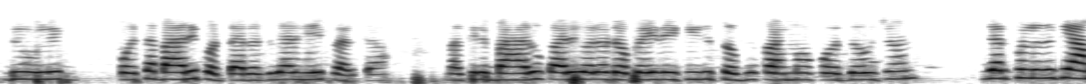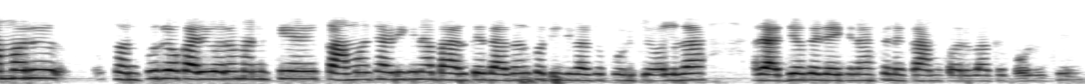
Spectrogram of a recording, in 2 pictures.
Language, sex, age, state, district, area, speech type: Odia, female, 30-45, Odisha, Subarnapur, urban, conversation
